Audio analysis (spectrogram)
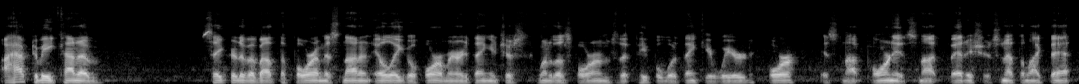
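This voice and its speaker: A man's voice: sits low, little pitch movement, fairly quick, a bit bright, slight background noise. A man, hosting a casual livestream chat, joking and self-deprecating as he rambles. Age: 50s. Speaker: livestream host.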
